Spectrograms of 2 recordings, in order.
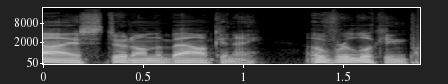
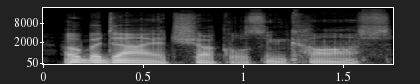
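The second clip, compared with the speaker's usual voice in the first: ordinary delivery, nothing marked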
